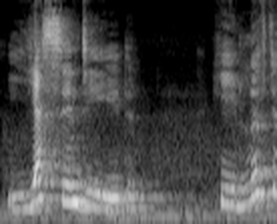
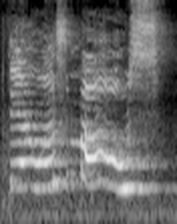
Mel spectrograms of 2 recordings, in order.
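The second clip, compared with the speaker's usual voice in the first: surprised; 13 semitones higher, 10 dB louder, slower than usual. A narrator's reading. Mouse found in bread drawer.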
